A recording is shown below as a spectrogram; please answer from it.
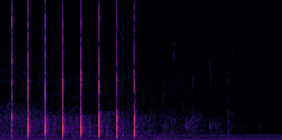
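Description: One person clapping nine times in an even beat, a little under four claps a second, stopping about two seconds in. A steady low hum runs underneath.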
